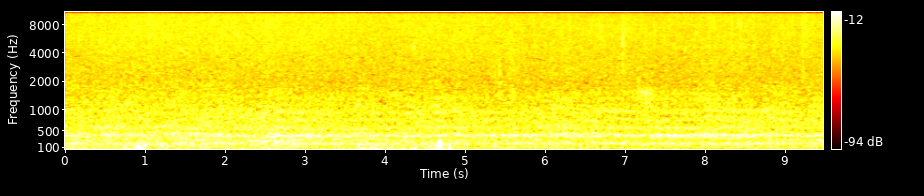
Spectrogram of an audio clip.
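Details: Bees feeding on lavender in a Brittany garden in August, heard as a dense, continuous buzzing drone from many insects, with a couple of soft knocks and faint background hiss.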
